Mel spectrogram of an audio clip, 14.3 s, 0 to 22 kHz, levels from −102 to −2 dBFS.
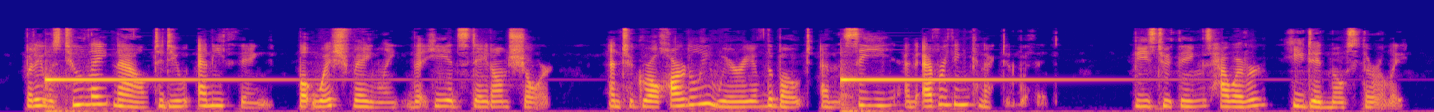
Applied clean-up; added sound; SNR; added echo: none; Keyboard (musical); 2 dB; none.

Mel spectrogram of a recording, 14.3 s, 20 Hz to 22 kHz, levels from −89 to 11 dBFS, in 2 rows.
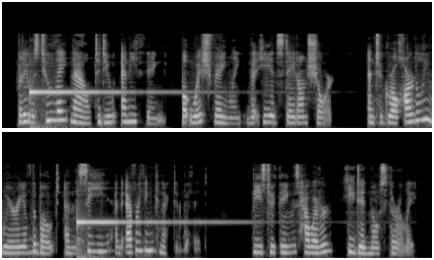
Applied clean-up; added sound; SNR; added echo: neural mask model RNNoise.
